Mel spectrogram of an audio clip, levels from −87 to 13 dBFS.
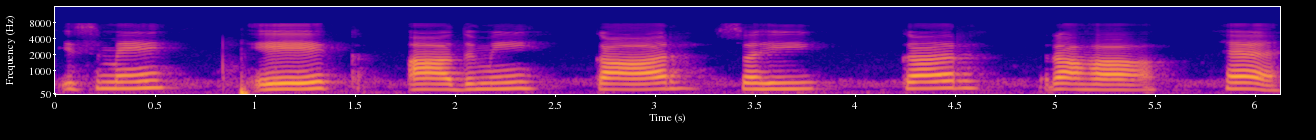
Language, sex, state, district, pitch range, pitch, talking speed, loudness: Hindi, female, Punjab, Fazilka, 235-270 Hz, 250 Hz, 80 wpm, -14 LUFS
